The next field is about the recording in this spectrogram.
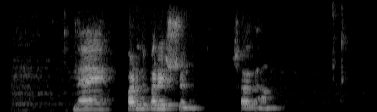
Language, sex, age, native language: Icelandic, female, 30-39, Icelandic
